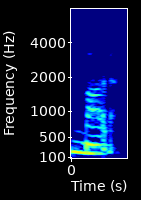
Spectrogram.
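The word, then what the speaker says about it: མར: Le Ra est une lettre qui est appelée une suffixe et qui garde seulement la prononciation de sa consonne R. Et donc, Ma plus R devient Mar.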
